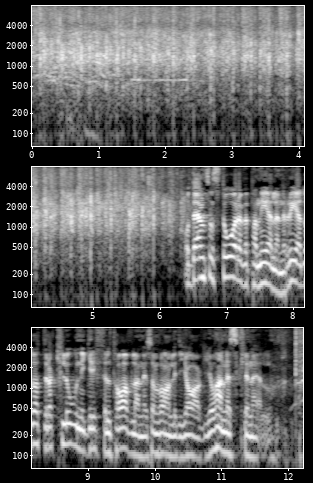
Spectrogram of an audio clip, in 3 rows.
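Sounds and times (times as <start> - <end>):
audience applause: 0.0 - 6.7
speech: 6.4 - 12.0.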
